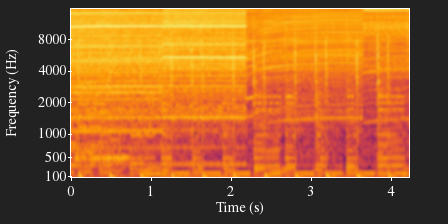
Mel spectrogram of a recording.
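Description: Cordless drill running as it drives screws into a light-switch box, a steady whine for about the first two seconds, over background music with a steady beat.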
